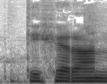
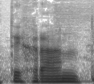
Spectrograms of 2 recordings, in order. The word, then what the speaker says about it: Teheran: Tokio z jem pisano namesto z ypsilonom, recimo Seul namesto Seul, Teheran namesto Tehran, Sana namesto Sana'a in tako dalje.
